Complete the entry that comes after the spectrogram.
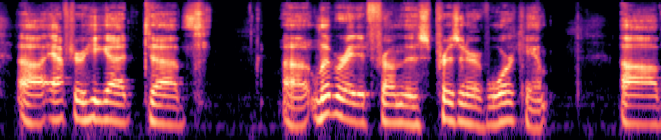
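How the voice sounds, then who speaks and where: A man speaks in a normal speaking voice with a fairly high pitch. His pitch variation is ordinary. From Brooklyn, New York. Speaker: podcast host. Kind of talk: podcast conversation.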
